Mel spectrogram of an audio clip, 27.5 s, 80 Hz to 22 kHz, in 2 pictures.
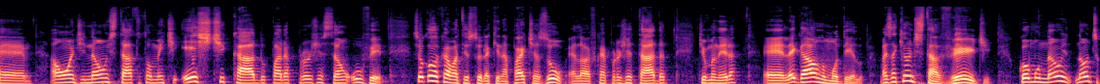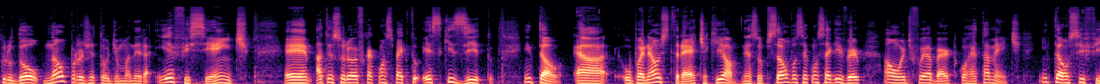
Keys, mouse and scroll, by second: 12.9 click, 13.3-27.5 middle drag, 27.2 ctrl+e.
